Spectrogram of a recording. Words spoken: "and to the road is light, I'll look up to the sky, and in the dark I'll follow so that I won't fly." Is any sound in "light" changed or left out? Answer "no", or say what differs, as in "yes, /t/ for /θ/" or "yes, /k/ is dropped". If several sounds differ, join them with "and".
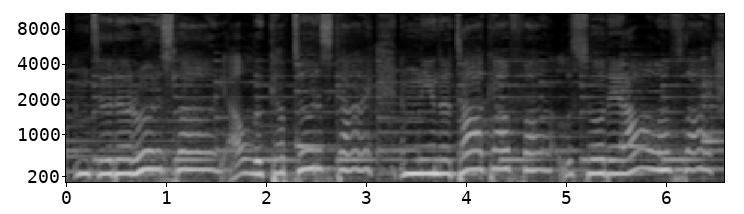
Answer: yes, /t/ is dropped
